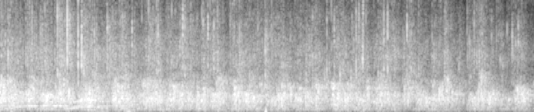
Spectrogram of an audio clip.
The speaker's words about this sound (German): Und lass uns doch Ihnen heute Morgen, auch wenn du zu Hause bist und dort zuguckst, einen Applaus geben. Einfach als Danke.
